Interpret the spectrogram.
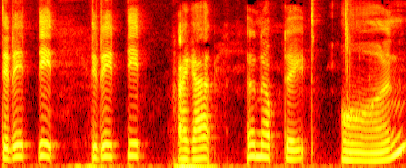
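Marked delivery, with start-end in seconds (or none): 0.0-1.4 stammering with words catching and stumbling restarts. Starting to give an update on the radio, stuttering. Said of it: "Now I'm just stuttering".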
